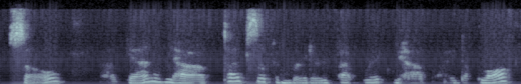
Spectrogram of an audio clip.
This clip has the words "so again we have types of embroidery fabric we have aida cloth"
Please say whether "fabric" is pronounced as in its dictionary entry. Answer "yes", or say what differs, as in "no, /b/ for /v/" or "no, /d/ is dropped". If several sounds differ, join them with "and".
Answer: yes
